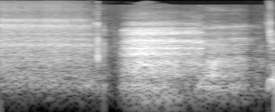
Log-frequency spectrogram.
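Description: A man breathing audibly, two breaths of about a second each, a soft rushing sound with no voice in it.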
